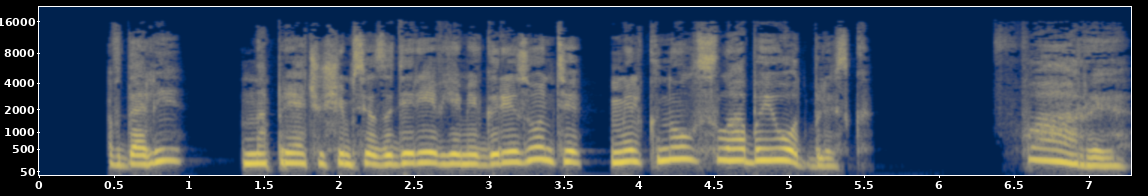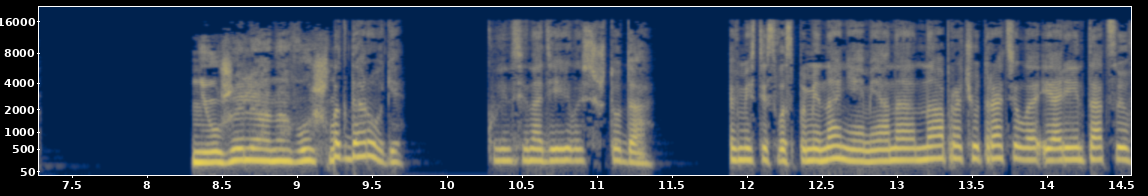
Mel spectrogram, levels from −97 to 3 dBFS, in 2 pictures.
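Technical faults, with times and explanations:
9.24–14.56 s, section at the wrong speed: the sound abruptly runs 1.37 times too fast, pitch rising about five semitones with it, likely from playback against a mismatched clock.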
